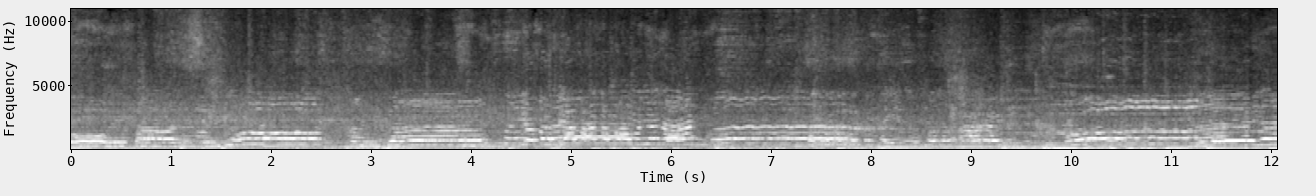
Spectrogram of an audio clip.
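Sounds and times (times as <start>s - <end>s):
musical accompaniment: 0.0s - 12.0s
woman singing: 0.0s - 12.0s.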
